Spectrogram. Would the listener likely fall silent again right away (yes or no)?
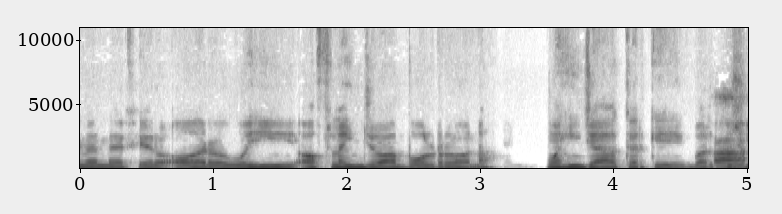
yes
